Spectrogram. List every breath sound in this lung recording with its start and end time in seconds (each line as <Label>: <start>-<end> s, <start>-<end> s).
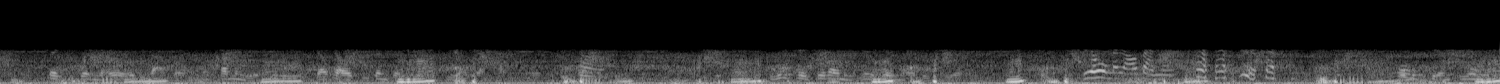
Rhonchi: 1.10-1.73 s, 2.50-3.13 s, 3.91-4.46 s, 7.21-7.76 s, 11.69-12.24 s, 13.72-14.13 s, 14.59-15.00 s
